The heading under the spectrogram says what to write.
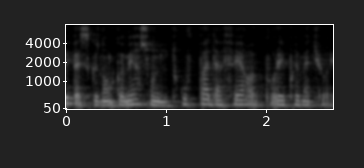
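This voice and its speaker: Somewhat breathy, a woman speaks in a dark, mellow tone at a fairly low pitch with fairly even intonation. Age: 60s. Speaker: knitting student. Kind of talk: testimony. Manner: halting, many hesitations.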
